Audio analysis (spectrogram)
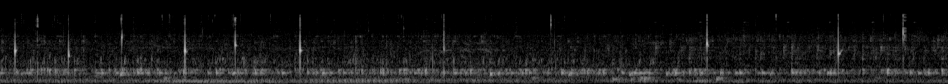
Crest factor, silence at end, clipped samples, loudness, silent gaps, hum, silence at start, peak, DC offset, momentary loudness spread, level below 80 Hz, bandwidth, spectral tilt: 32 dB; 0 s; under 0.1%; -34 LUFS; none; none; 0 s; -4 dBFS; under 0.1%; 13 LU; -72 dBFS; 11.5 kHz; -2.5 dB/octave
